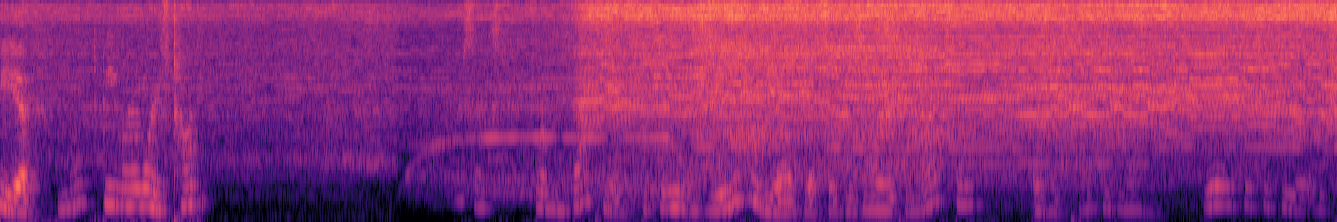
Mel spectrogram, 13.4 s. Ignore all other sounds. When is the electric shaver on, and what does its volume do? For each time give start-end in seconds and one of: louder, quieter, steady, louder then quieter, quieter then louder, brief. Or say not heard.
0.0-13.3 louder.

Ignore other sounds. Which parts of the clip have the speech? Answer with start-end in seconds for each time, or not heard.
0.0-2.0, 4.5-13.3.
